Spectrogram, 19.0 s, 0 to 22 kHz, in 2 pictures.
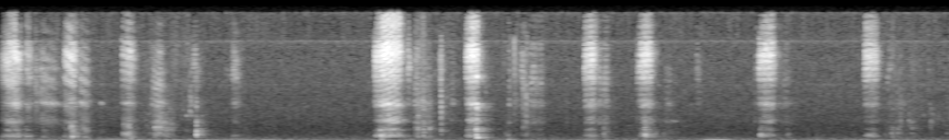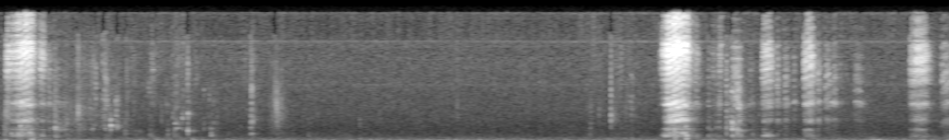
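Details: A 7 lb Morkie, a Maltese mix, indoors during one of its reverse sneezing attacks: clusters of harsh, rapid snorting breaths near four, ten and sixteen seconds, separated by quiet room noise.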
